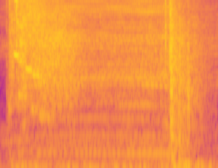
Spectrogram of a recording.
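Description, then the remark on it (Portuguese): A mechanical rattle and creak of a jammed doorknob being worked back and forth, followed by a sharp clack near the end as the door gives way and swings open, with no talking. “eu vou abrir a porta. A maçaneta tá travada, mas o Sefari pensa: ah, dois pra lá, três pra cá. E aí ela abre.”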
